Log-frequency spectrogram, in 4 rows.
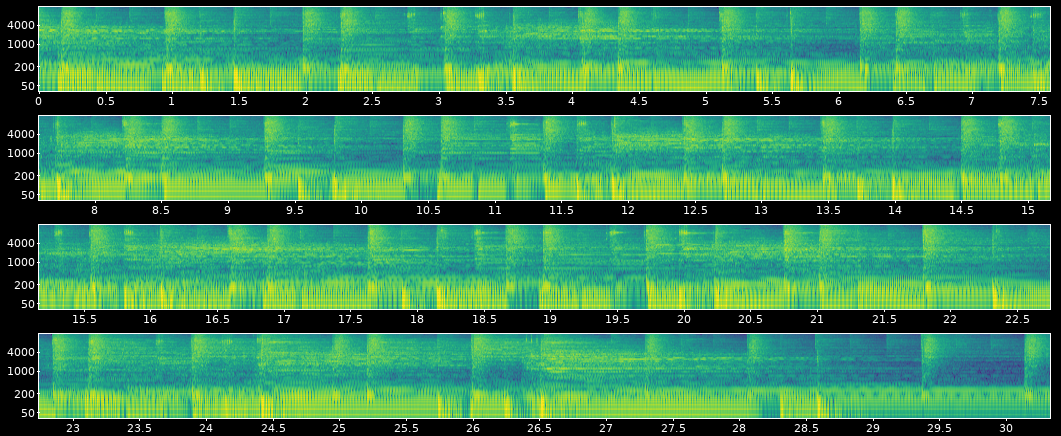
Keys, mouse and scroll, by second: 1.8 middle click, 19.3 click, 23.5 middle click, 24.9 click, 26.3 click.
